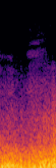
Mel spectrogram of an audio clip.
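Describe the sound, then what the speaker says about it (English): Wind buffets the microphone at a mountain overlook on the Million Dollar Highway near Silverton, a loud, low, rumbling roar that fills the brief moment without any voices. "Guess we'll also see how this mic does with the wind"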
